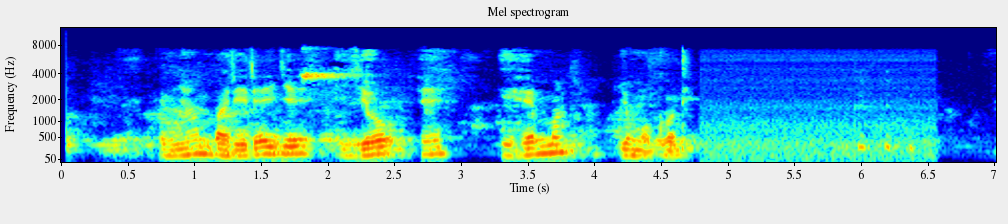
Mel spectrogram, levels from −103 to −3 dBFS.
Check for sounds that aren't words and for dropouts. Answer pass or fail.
fail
